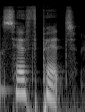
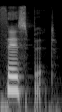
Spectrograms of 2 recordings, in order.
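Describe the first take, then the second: First: Césped with the stress shifted onto the final -ped; wrong last-syllable stress. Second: Césped stressed firmly on its first syllable, Cés-. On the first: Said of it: "werden auf der letzten Wortsilbe betont". (Césped falsch auf der letzten Silbe betont) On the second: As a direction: say Césped correctly, weight on the opening syllable. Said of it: "Man sagt". (Césped richtig auf der ersten Silbe betont) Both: Shown as a demonstration.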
